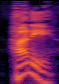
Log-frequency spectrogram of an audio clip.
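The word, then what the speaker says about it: Hunny: I believe it's Honey, I think. Honey. Yeah. Okay. With H-U-N-N-I.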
